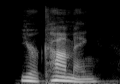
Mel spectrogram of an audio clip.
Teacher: If I say you're coming, falling tone, that sounds like a statement.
